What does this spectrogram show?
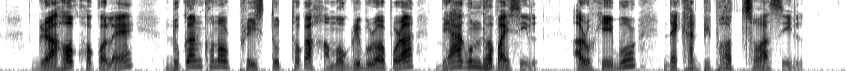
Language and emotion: Assamese, disgusted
